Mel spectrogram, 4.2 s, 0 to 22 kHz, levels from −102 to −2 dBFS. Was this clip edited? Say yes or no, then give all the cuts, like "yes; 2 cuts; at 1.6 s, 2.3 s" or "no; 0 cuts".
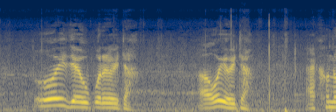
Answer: no; 0 cuts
